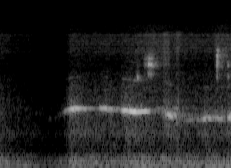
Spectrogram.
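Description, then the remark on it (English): A short, casual whistled tune starts after a brief silence, holding a fairly steady mid-high pitch with small dips and slides. It is moderately loud, with no talking. “move over, and he just kind of takes over and not even uh, almost humming.”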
